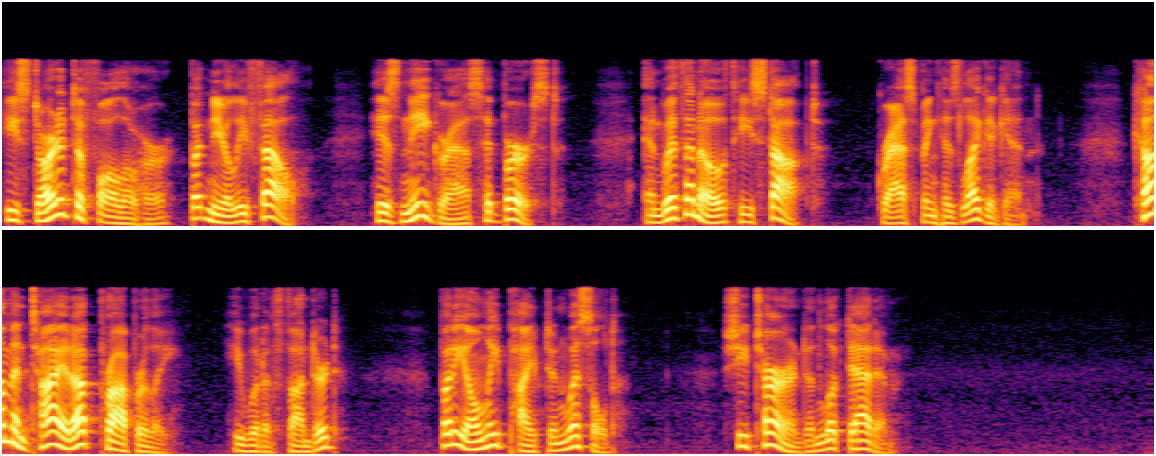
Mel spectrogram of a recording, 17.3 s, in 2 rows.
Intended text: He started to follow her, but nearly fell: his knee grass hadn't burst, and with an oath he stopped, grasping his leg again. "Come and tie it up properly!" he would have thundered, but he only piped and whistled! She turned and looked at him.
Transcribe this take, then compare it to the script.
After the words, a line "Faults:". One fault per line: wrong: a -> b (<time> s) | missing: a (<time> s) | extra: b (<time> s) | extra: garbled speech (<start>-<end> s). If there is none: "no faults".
He started to follow her, but nearly fell: his knee grass had burst, and with an oath he stopped, grasping his leg again. "Come and tie it up properly!" he would have thundered, but he only piped and whistled! She turned and looked at him.
Faults:
wrong: hadn't -> had (3.6 s)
